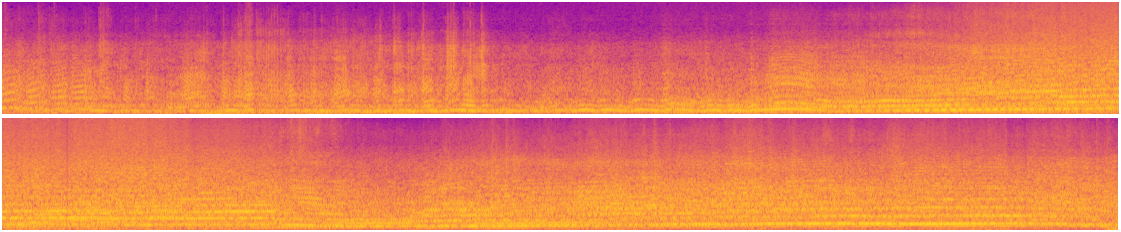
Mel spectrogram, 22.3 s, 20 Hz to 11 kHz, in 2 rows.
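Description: Several race cars roar around the Auburndale track during a 2C class race, engines loud and continuous with rising and falling pitch as cars pass and jostle for position.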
